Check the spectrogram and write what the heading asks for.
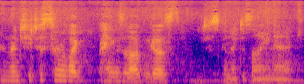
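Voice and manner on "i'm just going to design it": very low, dead flat monotone. Retelling what the costume designer said: monotone Colleen impression. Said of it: "Colleen's very monotone".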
